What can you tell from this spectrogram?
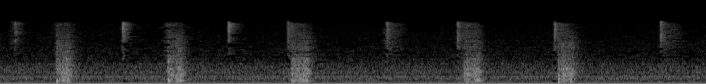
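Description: Aerosol spray fired in short puffs through a butane torch lighter's flame: about six brief whooshes of fire, roughly one a second, with thinner, higher ticks between them.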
